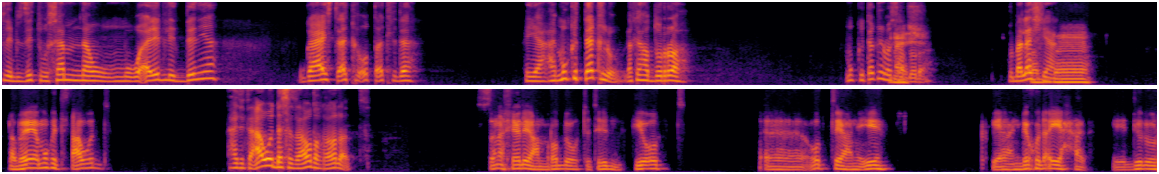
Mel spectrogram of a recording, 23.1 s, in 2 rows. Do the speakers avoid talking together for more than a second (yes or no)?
yes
